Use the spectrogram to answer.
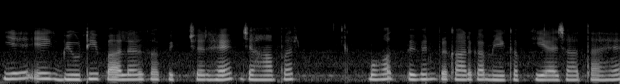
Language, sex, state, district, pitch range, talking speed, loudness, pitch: Hindi, female, Uttar Pradesh, Etah, 215-235 Hz, 165 wpm, -27 LUFS, 225 Hz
